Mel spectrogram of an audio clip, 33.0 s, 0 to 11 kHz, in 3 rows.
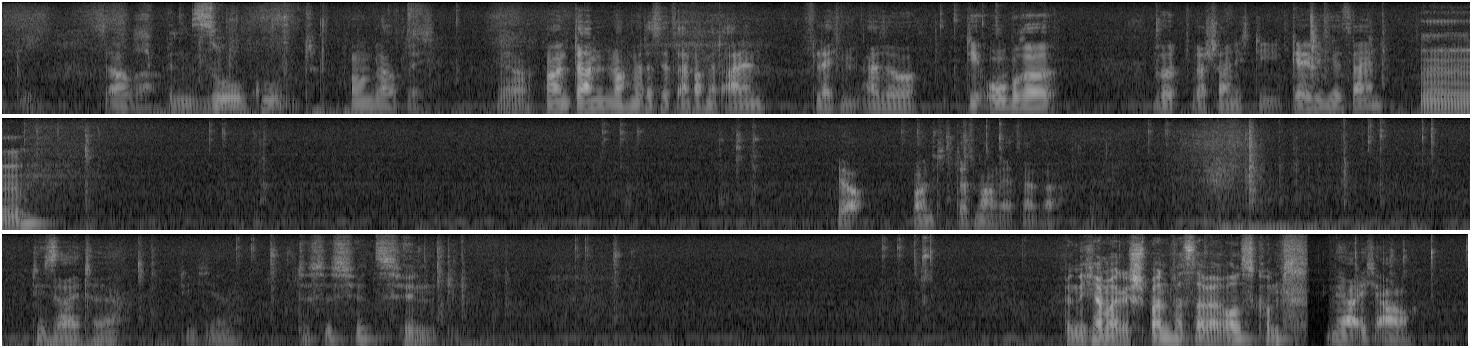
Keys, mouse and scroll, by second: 8.9 g, 12.0 s, 13.2 g, 16.8 s, 18.5 g, 23.5 s, 24.4 g, 25.7 s, 27.0 g, 32.8 s.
